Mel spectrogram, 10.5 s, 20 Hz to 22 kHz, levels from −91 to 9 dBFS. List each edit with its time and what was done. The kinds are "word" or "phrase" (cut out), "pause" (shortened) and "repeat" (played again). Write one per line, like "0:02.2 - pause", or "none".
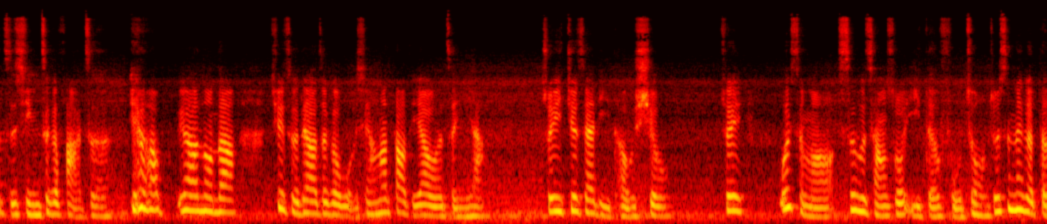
0:07.7 - pause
